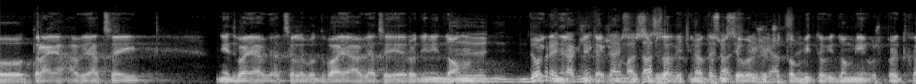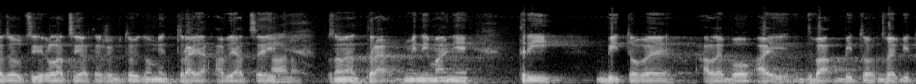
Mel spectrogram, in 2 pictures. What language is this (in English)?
Slovak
